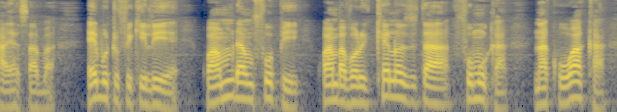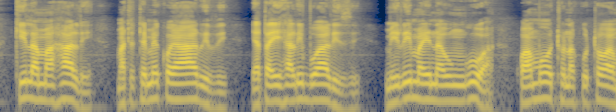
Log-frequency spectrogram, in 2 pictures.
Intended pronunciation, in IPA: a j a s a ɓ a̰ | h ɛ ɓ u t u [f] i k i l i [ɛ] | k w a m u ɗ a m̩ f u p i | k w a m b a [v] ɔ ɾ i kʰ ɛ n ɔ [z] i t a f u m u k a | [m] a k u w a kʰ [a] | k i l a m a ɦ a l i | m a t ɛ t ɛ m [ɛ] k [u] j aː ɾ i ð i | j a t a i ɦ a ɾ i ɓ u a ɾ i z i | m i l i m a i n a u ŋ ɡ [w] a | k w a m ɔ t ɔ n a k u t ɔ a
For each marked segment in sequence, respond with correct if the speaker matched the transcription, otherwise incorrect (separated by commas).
correct, correct, correct, correct, incorrect, correct, correct, incorrect, incorrect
